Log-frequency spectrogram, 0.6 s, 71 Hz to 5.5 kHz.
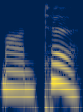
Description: (mŏn-t, môɴ-tœ), Pierre 1875-1964.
